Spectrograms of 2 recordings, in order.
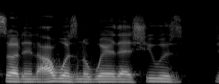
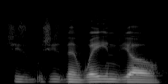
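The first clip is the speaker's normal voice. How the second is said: ordinary delivery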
